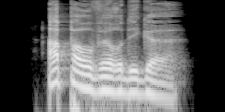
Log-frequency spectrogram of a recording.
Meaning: inflection of abbauwürdig: 1. strong/mixed nominative/accusative feminine singular 2. strong nominative/accusative plural 3. weak nominative all-gender singular
- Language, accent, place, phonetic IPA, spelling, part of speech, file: German, Germany, Berlin, [ˈapbaʊ̯ˌvʏʁdɪɡə], abbauwürdige, adjective, De-abbauwürdige.ogg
